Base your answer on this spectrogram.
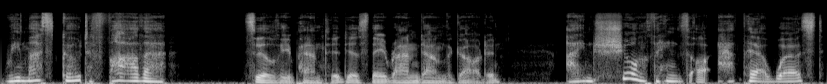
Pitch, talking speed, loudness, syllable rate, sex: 120 Hz, 145 wpm, -18 LUFS, 3.8 syllables/s, male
